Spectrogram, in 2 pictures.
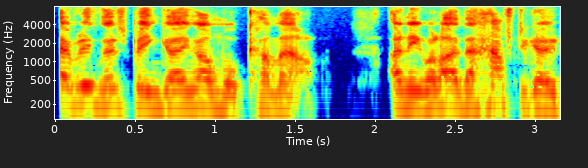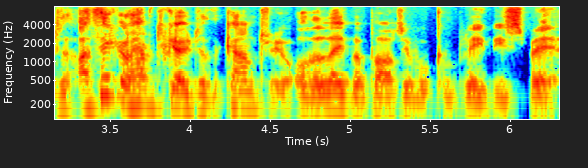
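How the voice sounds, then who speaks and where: In an English accent, a man talks at a very fast pace with a fairly high pitch and ordinary pitch variation. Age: 70s. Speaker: former politician and commentator. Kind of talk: interview.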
